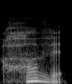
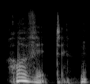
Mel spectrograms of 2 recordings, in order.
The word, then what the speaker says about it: Hov1: This comes from Susan who says, "This is a Swedish group HOV1 or actually pronounced Hovet." Hovet.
